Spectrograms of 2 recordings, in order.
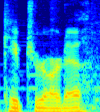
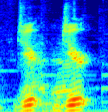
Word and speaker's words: Cape Girardeau: also side note um none of us knew how to pronounce Cape Gerardo whenever we started this trip so we said a lot of things that were not Cape Gerardo jado Jero gerado you need to turn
